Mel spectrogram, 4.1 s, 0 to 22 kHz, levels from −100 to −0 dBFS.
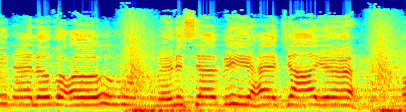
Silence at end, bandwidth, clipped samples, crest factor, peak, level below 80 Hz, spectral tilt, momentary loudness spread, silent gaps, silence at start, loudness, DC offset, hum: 0 s; 16.5 kHz; 0.4%; 10 dB; 0 dBFS; -22 dBFS; -4 dB/octave; 4 LU; none; 0 s; -9 LUFS; under 0.1%; none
